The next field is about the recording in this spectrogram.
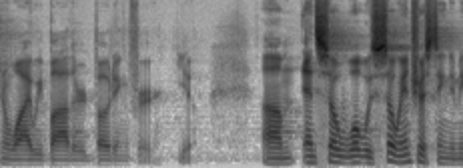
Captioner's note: none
